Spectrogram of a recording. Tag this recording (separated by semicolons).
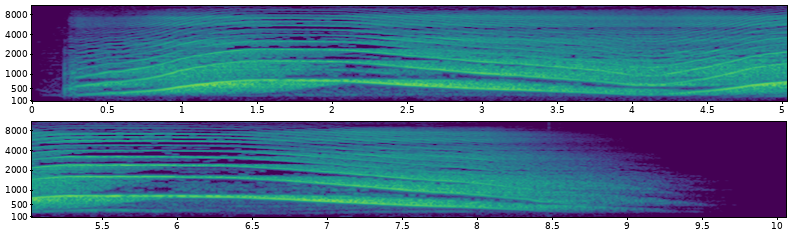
Foley; Car; Police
